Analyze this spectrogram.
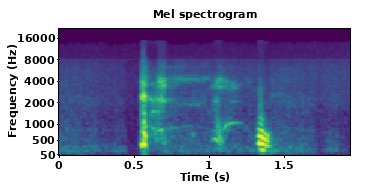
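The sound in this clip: Throat clearing from a scratchy throat: two harsh, abrupt rasping bursts with a short voiced grunt between them, heard alone in a quiet setting.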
